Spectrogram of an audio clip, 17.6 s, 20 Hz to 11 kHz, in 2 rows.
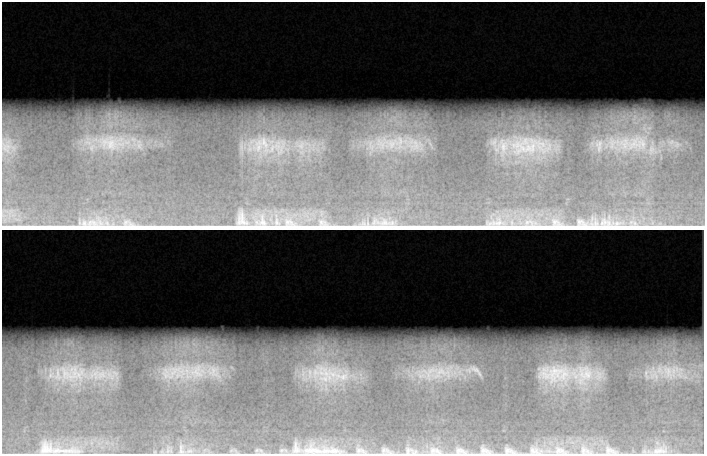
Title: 8 months old baby snoring.AVI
